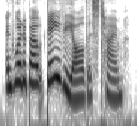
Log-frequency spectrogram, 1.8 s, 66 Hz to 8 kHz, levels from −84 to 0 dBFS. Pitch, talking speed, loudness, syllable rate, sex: 275 Hz, 230 wpm, -16 LUFS, 5.7 syllables/s, female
